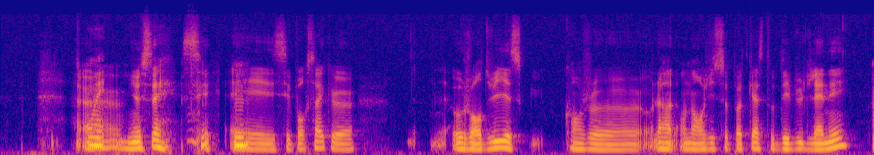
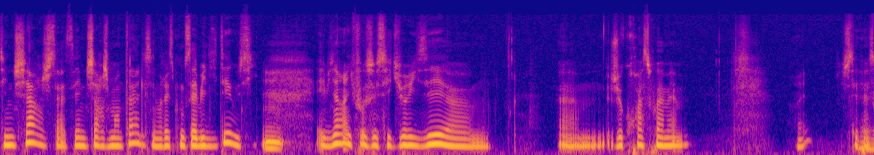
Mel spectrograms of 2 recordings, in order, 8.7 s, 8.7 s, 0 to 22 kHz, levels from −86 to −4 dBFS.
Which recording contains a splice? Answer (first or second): first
